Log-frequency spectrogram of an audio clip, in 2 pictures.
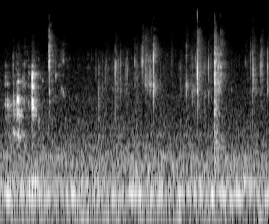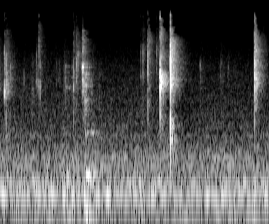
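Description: Cooked crab-leg shells cracking and snapping as they are broken apart by hand: a string of sharp cracks, the loudest pair about six and a half seconds in and another just before the end.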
